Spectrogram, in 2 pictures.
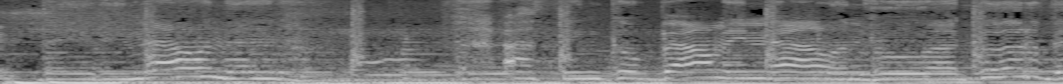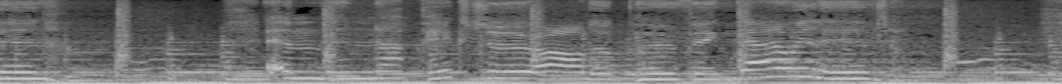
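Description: An upbeat pop song plays at full volume on the radio station Hit FM, with a lead singer's melodic vocals over a driving, steady beat and dense synth backing that continues throughout.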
